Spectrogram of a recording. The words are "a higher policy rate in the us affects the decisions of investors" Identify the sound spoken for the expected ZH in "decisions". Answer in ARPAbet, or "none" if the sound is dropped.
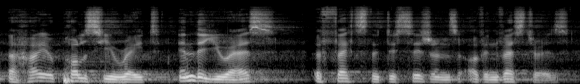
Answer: ZH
